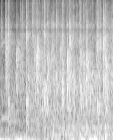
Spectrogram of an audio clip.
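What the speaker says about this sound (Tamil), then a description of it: "கையை தட்டுங்க." A crowd of listeners at a Tamil church sermon clapping their hands together, a dense, steady patter of many claps at fairly even loudness, with no voices over it.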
